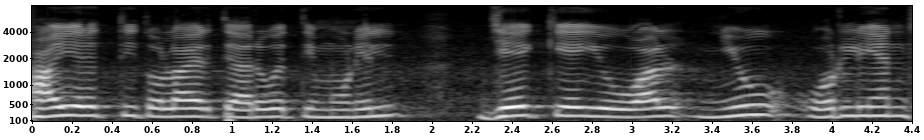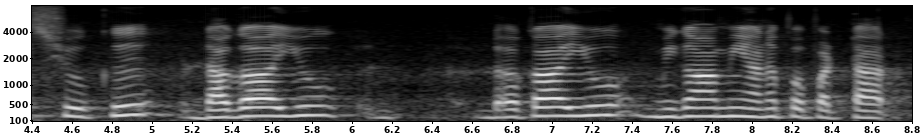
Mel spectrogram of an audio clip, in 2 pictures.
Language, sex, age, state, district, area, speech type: Tamil, male, 18-30, Tamil Nadu, Tiruvannamalai, urban, read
